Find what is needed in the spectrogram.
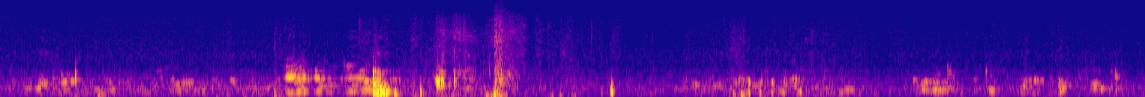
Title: Stomach Noises at Work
